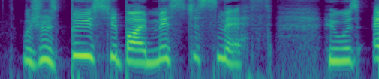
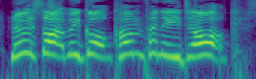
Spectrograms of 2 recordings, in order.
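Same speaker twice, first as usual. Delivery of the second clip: alert warning; 6 semitones higher, 9 dB louder than usual. Acted. Dan warning the Doctor.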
